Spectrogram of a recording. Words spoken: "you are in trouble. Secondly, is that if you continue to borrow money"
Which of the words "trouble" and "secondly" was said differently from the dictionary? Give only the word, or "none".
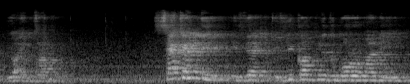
trouble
